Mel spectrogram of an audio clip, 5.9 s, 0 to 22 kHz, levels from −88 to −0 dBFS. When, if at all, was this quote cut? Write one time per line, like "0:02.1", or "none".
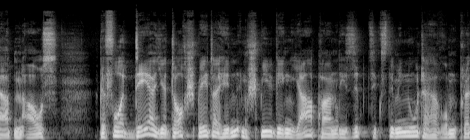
0:01.2
0:04.2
